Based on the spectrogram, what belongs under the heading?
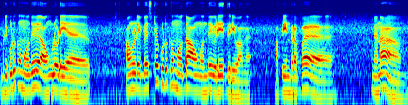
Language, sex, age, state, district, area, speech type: Tamil, male, 18-30, Tamil Nadu, Viluppuram, urban, spontaneous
